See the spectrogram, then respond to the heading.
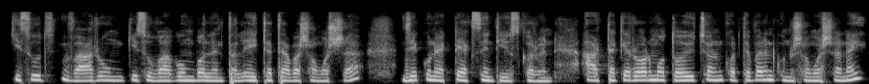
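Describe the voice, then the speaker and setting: A man teaching German in a live online class, repeating and slowly spelling out words. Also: sits high, a little mellow, no echo. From Bangladesh.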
